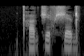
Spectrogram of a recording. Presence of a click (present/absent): absent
